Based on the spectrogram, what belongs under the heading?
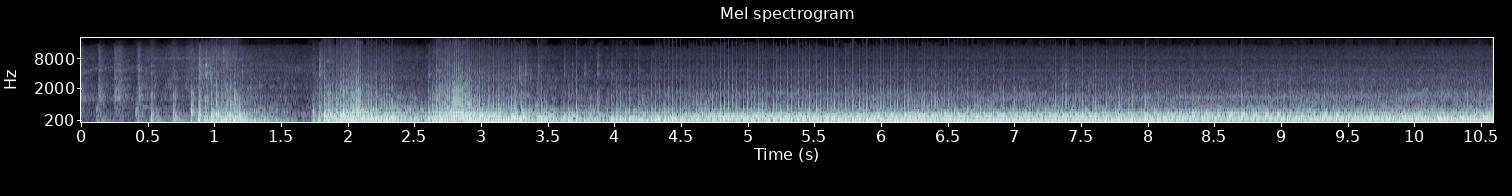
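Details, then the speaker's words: Nissan Pulsar GTiR on a new tune, first start away from home on the way to its MOT: cranks with stumbling false catches, then settles into an uneven, lumpy idle; rough hard start, cause unknown, owner concerned. "So that didn't start up properly. That was really weird. It's got a new tune on it, and that's the first time I've started it up outside of driving at home."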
